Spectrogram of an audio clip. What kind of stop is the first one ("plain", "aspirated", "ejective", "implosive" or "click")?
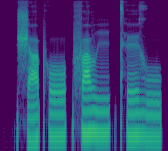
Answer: aspirated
